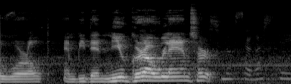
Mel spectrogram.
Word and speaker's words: Growlanser: Some people pronounce it as grow lancer. Growl lancer. I see grow as in grow as in the b the verb grow growing. Grow lancer. Right. That's what I do.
